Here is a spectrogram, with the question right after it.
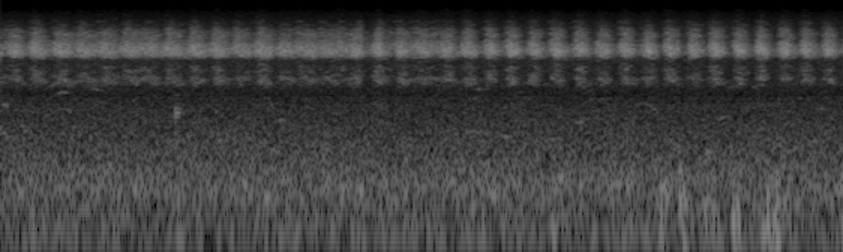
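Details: A steady high-pitched cicada chorus rings out in the heat by the Sardinian sea, pulsing evenly around two and a half times per second while gentle surf murmurs low in the background.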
